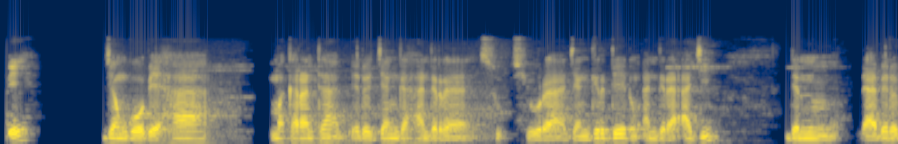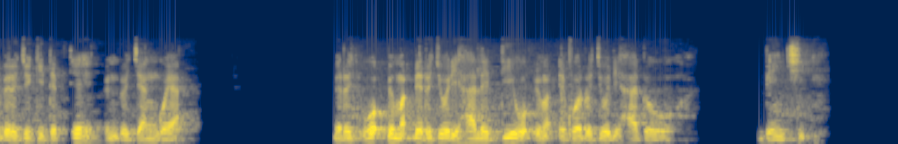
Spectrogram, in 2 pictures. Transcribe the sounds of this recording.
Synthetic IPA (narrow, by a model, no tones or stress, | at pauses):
ɓɛ | d͡ʒaŋːɡɔɓɛha | makaɾantaɓɛ̰ɗɔd͡ʒaŋːɡaɦaːndɛɾsusuɾad͡ʒaŋɡiɾdɛɗumʔanːdiɾa̰ʔad͡ʒi | ndɛnɗaɓɛɗɔɓɛɗɔd͡ʒoɡidɛp̚tɛɗumɗɔd͡ʒaŋɡɔja̰ | ɓɛɗwɔɓːɛmaɓːɛɗɔd͡ʒoːɗiɦaledːiwɔɓːɛma̰ɓːɛbɔɗɔd͡ʒoɗihadɔ | beɲt͡ʃi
